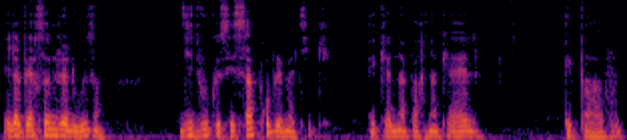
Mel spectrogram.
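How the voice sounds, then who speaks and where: A man giving a gentle, reflective tarot reading and spiritual advice, hesitating often with filler sounds. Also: medium pitch, flat delivery, moderate pace, breathy edge. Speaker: tarot reader.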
